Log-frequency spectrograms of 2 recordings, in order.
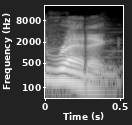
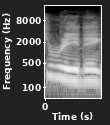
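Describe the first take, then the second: First: The first vowel is a short 'eh' sound. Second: The first vowel is a long 'ee' sound. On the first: The speaker calls it right. "it's Reading" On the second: The speaker calls it wrong. "It's not pronounced reading"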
